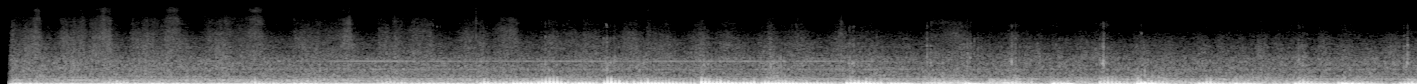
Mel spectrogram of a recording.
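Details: Female pet cat purring: a deep, continuous rumble that swells and fades at about one pulse per second, with a faint steady hum underneath.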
